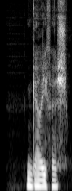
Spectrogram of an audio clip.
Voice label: voice message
